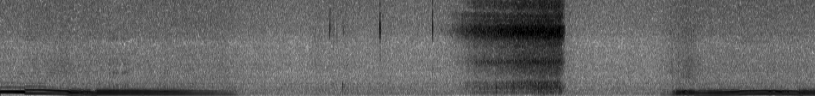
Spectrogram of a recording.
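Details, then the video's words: Scared kitten with a wavering, descending harmonic cry ending in a low growl, a quiet gap with a burst of rustling noise, then a fresh rising, warbling wail. "Scared kitten"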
